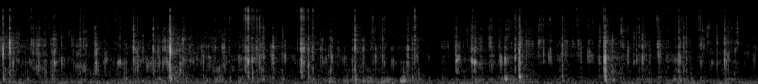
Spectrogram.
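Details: Raw meal of beef chunk, quail egg and duck wing eaten by Pit Bulls: steady rapid clicking and crunching bites throughout, fairly even in loudness with a few sharper snaps.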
